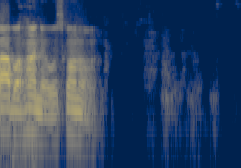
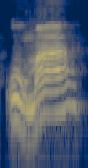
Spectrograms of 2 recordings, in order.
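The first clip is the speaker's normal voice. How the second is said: much higher put-on voice, puzzled then breezy; imitating Errol; 9 semitones higher than usual. Retelling Errol's answer about his eye, high mock voice. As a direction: play Errol shrugging off the eye question. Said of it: "He said".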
